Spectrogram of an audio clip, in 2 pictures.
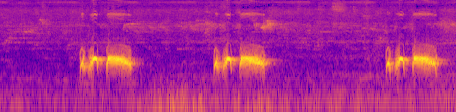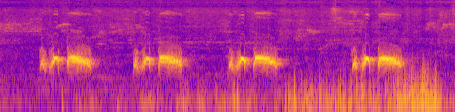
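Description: Spotted dove (derkuku) cooing: seven phrases about two seconds apart, each a quick stutter of short notes running into a longer coo. Faint chirps of small birds sit high above it, and a low rumble rises near the end.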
